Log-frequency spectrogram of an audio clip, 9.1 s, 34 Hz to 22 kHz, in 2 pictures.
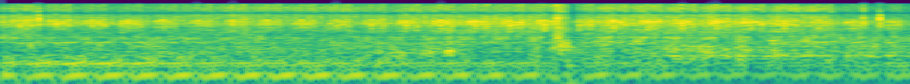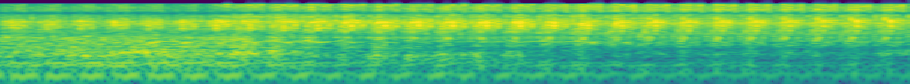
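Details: BMW E30 with M20B25 inline six, running rough after newly installed injectors and chip/ECU: lumpy, uneven idle beat with irregular stumbles and a hissy top end.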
